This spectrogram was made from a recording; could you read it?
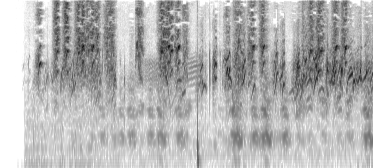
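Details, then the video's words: Swiftlet roosting calls used to lure birds into nets: dense, overlapping high chirps and twittering in rapid bursts, with a brief sharp click near the middle. "tiếng én ngủ"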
